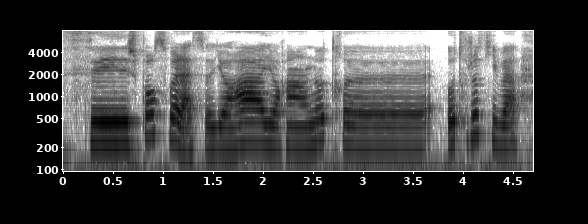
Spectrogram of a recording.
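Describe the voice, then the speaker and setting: The speaker talks at a moderate pace. Pitch rises and falls in an ordinary way. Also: woman. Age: 40s. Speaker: mother sharing experience of late parenthood. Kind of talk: interview testimony. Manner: hesitant, many fillers.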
